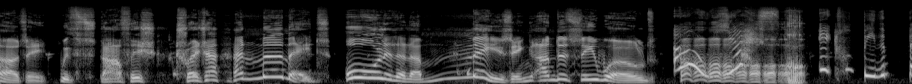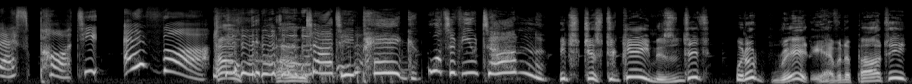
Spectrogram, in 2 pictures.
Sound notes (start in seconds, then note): 6.3 laughter and snorting; 11.2 laughter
